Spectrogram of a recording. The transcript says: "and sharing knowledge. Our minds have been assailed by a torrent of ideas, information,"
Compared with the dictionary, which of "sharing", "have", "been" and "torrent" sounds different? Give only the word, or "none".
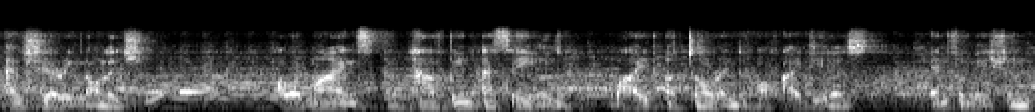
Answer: none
